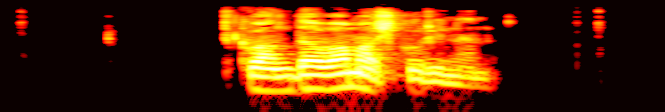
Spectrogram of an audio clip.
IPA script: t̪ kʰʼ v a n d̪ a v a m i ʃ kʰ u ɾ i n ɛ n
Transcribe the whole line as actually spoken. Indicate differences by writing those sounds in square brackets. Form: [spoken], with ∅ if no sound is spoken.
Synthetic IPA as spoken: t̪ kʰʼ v a n d̪ a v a m [a] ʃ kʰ u ɾ i n ɛ n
